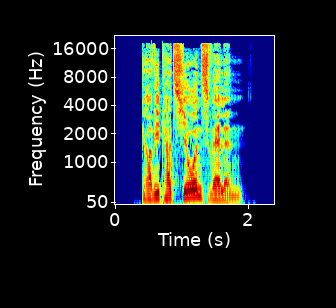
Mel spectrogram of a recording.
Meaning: plural of Gravitationswelle
- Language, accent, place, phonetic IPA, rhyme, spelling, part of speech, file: German, Germany, Berlin, [ɡʁavitaˈt͡si̯oːnsˌvɛlən], -oːnsvɛlən, Gravitationswellen, noun, De-Gravitationswellen.ogg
